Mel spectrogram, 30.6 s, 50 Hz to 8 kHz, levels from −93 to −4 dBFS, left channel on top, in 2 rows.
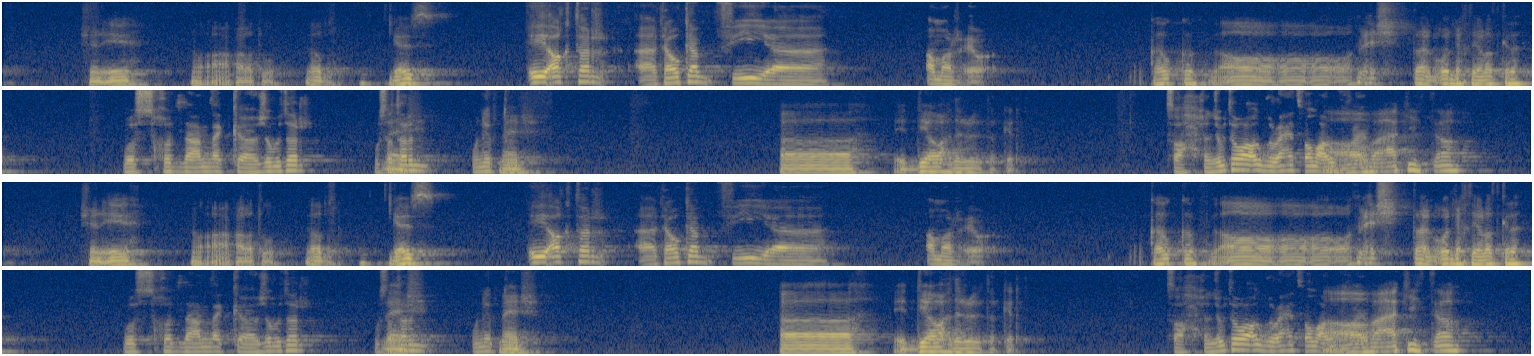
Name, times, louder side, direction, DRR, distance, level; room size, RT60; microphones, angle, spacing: voice 1, 0.8-1.4 1.9-2.7 3.0-3.3 3.6-4.3 11.5-15.2 19.1-19.5 20.3-20.6 23.1-25.4 28.5-29.9, right 2 dB, 30° right, 0.7 m, -32 dB
voice 2, 5.2-6.1 6.3-8.3 9.2-9.9 16.5-18.4 19.0-19.6 20.0-20.5 26.9-29.1, left 3 dB, 45° left, 0.7 m, -31 dB
28.5 x 19.0 x 4.9 m
head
